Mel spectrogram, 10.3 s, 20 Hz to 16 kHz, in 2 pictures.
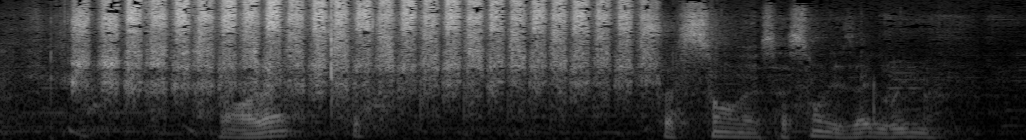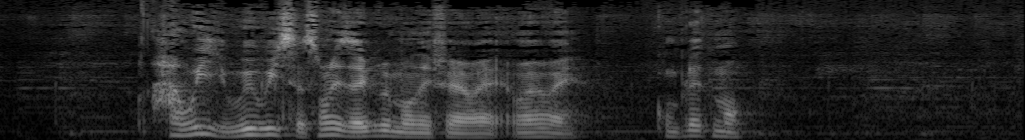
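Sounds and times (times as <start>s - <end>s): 
exotic wood rubbed with glass wool: 0.3s - 3.3s
speech: 3.3s - 4.9s, 6.0s - 9.0s.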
